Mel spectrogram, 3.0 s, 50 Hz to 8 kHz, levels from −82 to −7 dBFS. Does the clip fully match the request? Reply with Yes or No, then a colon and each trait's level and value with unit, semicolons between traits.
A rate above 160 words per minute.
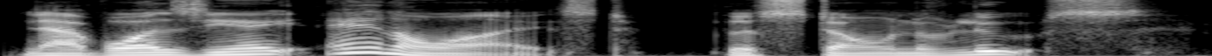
No: slow, 120 wpm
